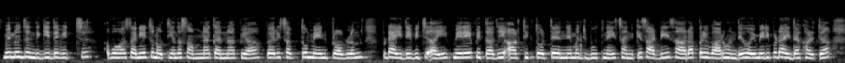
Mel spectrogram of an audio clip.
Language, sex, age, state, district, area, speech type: Punjabi, female, 18-30, Punjab, Rupnagar, rural, spontaneous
